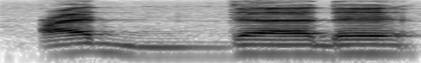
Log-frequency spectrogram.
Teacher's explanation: جب دال پہ وقف کریں گے تو دال کا زبر سائلنٹ کریں گے اور دال پہ وقف کرتے ہوئے دال پہ قلقلہ ہوگا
